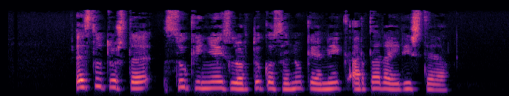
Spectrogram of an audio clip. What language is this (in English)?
Basque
